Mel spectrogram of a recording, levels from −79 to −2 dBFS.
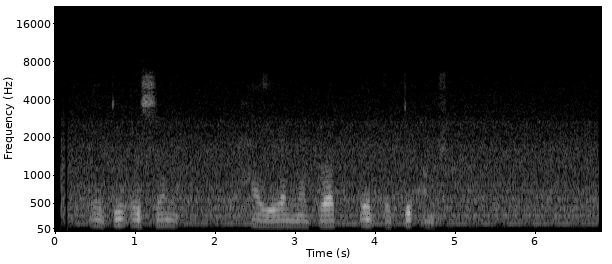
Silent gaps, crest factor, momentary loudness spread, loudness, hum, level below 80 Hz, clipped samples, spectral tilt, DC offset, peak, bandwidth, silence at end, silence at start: none; 20 dB; 12 LU; -40 LUFS; none; -76 dBFS; under 0.1%; -5.5 dB/octave; under 0.1%; -18 dBFS; 11.5 kHz; 0.05 s; 0.05 s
